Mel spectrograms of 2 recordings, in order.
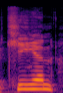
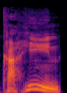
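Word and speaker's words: Keihin: little bit different so this is a Kian or sometimes pronounced kahin cvk carburetor now a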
